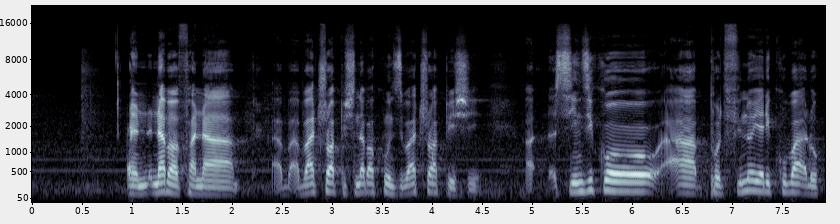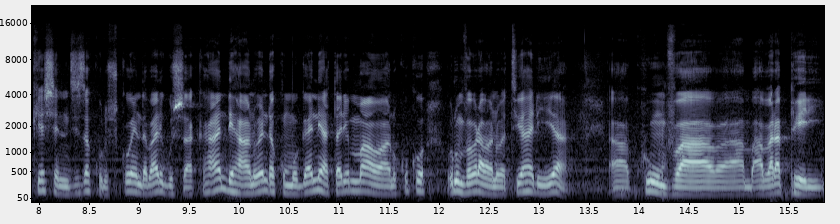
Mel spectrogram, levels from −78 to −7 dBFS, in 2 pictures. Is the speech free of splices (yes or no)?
yes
